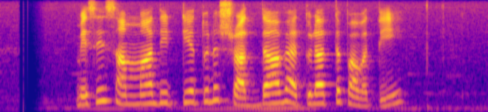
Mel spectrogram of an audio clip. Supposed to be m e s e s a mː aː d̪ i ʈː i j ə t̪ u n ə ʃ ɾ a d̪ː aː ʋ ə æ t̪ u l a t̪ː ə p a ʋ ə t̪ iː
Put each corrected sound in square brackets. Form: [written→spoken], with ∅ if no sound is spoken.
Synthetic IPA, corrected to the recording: m e s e s a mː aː d̪ i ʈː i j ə t̪ u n ə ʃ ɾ a d̪ː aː ʋ ə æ t̪ u l a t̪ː ə p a ʋ ə t̪ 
